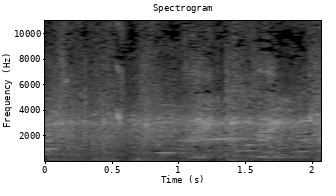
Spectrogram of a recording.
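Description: Basketball being dribbled on a hardwood court in an arena, heard through a TV game broadcast.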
